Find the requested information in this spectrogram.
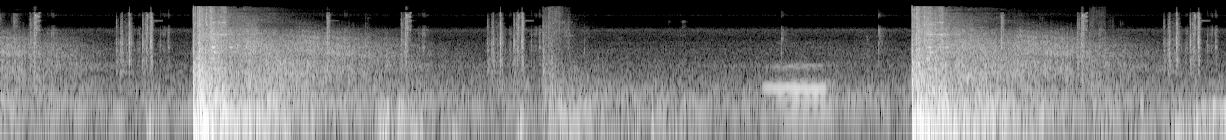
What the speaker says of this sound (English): That's at the house to the southeast, and they're shooting at people.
